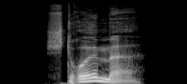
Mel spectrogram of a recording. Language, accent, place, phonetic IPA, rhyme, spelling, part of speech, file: German, Germany, Berlin, [ˈʃtʁøːmə], -øːmə, ströme, verb, De-ströme.ogg
- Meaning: inflection of strömen: 1. first-person singular present 2. first/third-person singular subjunctive I 3. singular imperative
